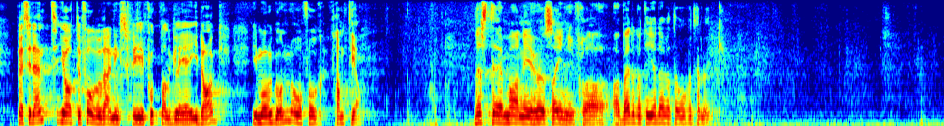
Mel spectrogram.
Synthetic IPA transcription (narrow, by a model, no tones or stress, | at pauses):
pʰʁɛsɪd̪ɛnt̪jøːʁɑt̪̚d̪əfoːʁʉːʁæɪnɪŋsfʁiːfʊt̪̚bɑlɡleːəiːd̪ɑːɡimɔʁɡɔnoːfɔʁfʁɑmt̪ʰiːɑ̰ | nɛst̪əmɑːnihøːʁəsæɪnɪfʁɑːɑʁbæɪd̪əpɑt̪iːəd̪æʁɛt̪əuːʋət̪ʰʁɛlʋḛːk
